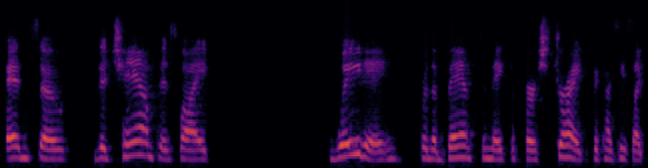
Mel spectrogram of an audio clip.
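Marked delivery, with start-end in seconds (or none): none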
